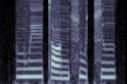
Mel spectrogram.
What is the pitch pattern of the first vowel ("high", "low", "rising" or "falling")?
high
